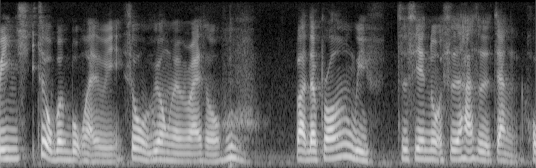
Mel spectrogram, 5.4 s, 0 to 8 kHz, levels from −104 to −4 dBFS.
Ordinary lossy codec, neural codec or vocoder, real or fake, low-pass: none; none; real; none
